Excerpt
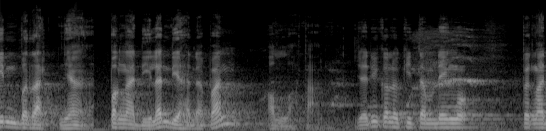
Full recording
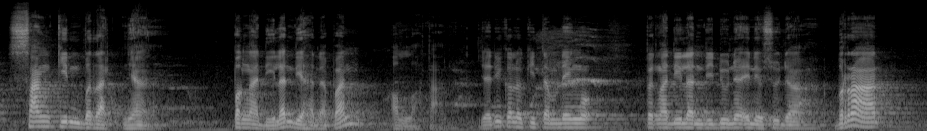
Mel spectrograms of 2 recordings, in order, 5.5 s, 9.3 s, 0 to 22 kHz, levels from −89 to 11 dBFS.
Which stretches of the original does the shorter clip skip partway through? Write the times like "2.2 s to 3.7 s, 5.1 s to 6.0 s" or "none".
1.6 s to 2.2 s

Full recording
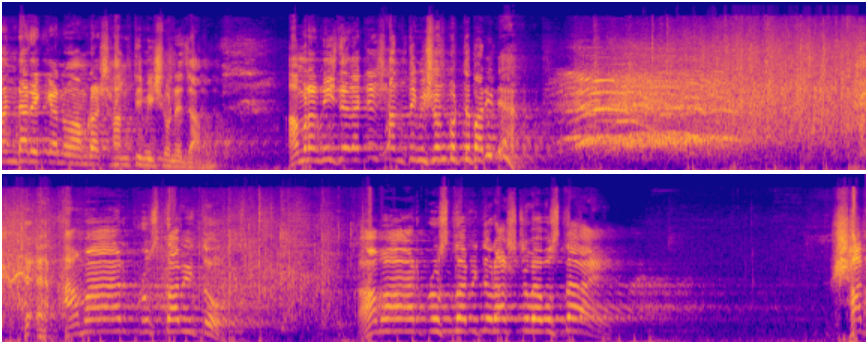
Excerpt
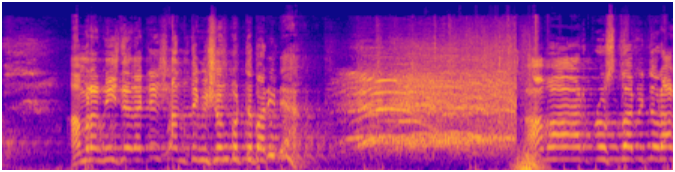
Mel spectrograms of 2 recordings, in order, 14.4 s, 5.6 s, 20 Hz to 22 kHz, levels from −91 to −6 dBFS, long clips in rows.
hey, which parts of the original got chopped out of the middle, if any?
6.1 s to 10.1 s

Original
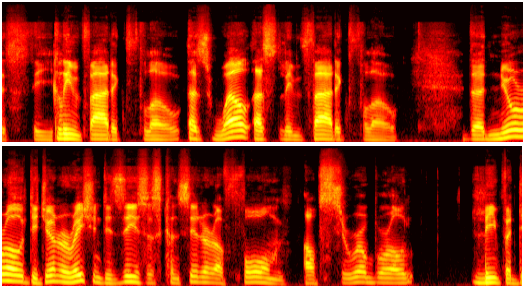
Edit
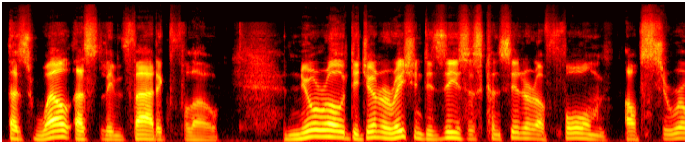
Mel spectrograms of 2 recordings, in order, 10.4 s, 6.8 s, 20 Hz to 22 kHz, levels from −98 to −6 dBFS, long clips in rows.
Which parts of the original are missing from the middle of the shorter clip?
4.7 s to 4.9 s

